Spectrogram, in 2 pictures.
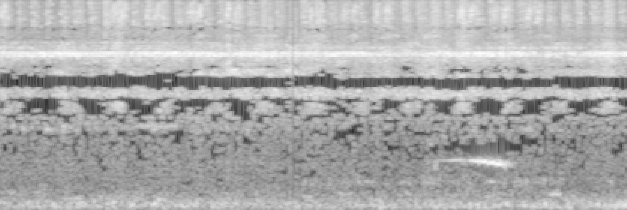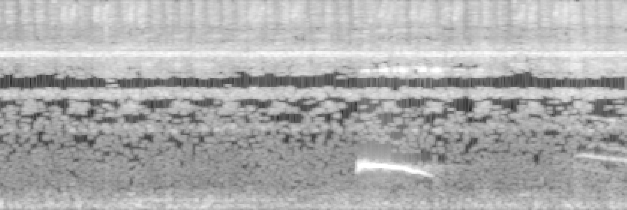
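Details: Crickets trilling steadily at night in a village, a thick high pulsed chorus, with soft falling whistles at about four and ten seconds and again at the very end.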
